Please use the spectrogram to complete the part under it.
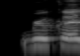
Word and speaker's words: RVCA: So RVCA or Ruka is how, you know, I guess it's pronounced,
